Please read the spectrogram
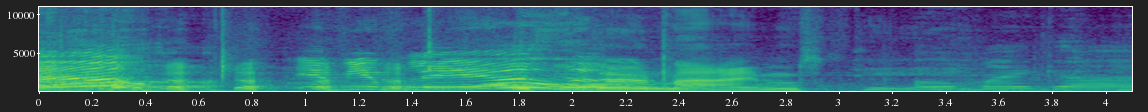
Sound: laughter

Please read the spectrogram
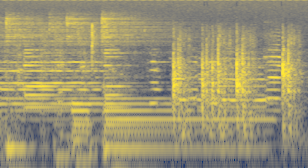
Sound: rhythmic knocking

